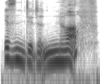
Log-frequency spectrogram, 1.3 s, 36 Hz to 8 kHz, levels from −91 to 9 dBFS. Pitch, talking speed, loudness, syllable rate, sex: 150 Hz, 135 wpm, -20 LUFS, 3.2 syllables/s, female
